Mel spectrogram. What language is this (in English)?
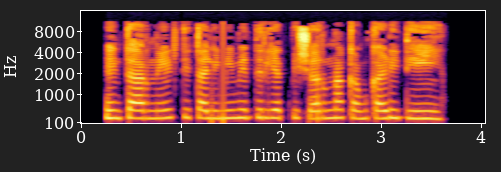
Pashto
